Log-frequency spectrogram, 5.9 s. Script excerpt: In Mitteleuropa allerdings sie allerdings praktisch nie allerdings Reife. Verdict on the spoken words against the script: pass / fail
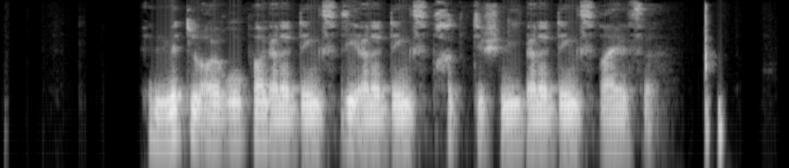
pass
